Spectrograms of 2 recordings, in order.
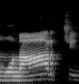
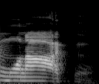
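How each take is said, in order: First: The word ends with a ch sound. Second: The word ends with a k sound. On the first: The speaker calls it wrong. "इसे हम मोनार्च नहीं pronounce करते हैं" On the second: The speaker calls it right. "इसे pronounce करते हैं मोनार्क"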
